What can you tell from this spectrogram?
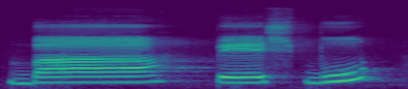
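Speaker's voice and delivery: बा पेश बू slowly, बू with rounded lips; teacher's spelling drill; slow drilled reading. Shown as a demonstration. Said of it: "होंठों को गोल करेंगे".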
